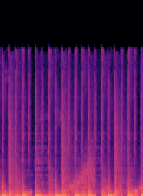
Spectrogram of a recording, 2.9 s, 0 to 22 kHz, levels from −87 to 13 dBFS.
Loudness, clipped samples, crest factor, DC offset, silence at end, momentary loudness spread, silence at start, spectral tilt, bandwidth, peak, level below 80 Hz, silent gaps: -19 LUFS; under 0.1%; 14 dB; under 0.1%; 0 s; 1 LU; 0 s; -6 dB/octave; 17 kHz; -2 dBFS; -24 dBFS; none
